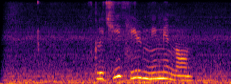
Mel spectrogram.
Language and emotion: Russian, neutral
